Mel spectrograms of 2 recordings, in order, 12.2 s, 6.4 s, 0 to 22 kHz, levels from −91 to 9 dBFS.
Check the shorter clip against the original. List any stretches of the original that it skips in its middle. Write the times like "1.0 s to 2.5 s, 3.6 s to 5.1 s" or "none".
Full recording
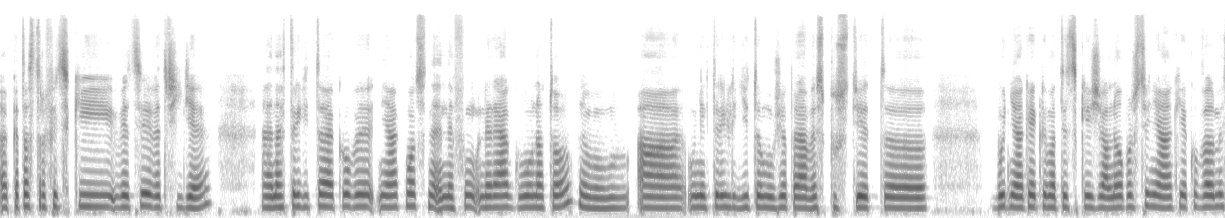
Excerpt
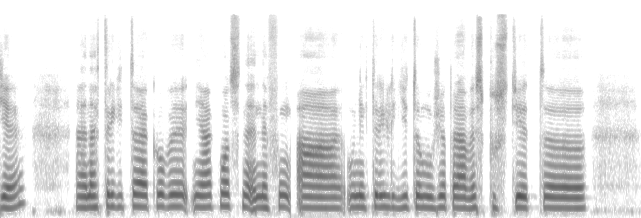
4.8 s to 6.3 s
